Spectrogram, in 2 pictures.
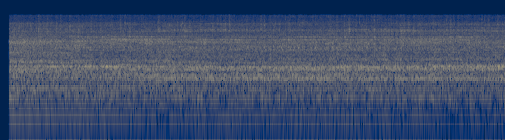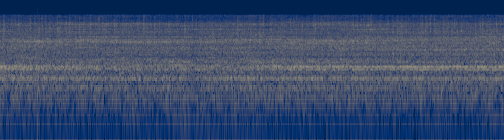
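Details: Subaru WRX GDB: steady, harsh, rattly grinding hiss in the engine bay from a bad A/C idler pulley bearing (solved by identifying the idler).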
